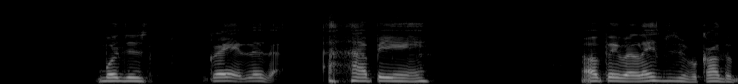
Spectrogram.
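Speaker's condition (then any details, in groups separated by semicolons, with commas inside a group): Cerebral palsy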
